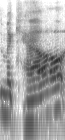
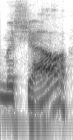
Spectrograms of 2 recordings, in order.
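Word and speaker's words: Michele: me was like um it's pronounced mikael not michelle like all right fine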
